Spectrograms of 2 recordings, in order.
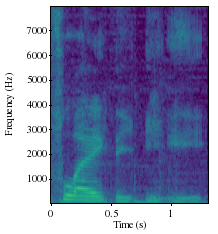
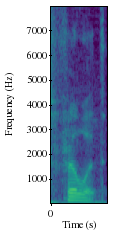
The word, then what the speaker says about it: fillet: It's not fillet. You're not slicing fish. Is a fillet a type of steak, or is it a way it's cut? Anyway, no, this is fillet. It's spelled differently.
